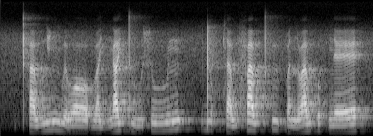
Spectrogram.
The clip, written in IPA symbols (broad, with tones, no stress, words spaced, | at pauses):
kʰa˩˧w li˧˥ŋu˧˩ə̯ʋɔː˧˩ ba˧˩jŋa˧˥jt̪uː˩˧suː˧˥n | do˥˨p̚sa˩˧wfa˥˨wt̪ʰɯː˥˨ ba˧˩nʋa˧˥w ʔo˧k̚nɛː˧˥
